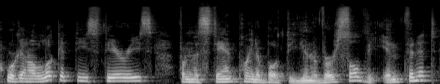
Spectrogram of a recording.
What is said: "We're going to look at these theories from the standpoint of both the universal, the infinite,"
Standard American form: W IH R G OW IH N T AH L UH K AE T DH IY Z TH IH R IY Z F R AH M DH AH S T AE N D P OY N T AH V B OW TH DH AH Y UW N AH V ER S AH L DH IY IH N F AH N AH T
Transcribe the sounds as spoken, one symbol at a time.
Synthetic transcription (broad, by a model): W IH R G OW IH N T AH L UH K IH T DH IY Z TH IH R IY Z F R AH M DH AH S T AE N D P OY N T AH B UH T DH AH Y UW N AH V ER S L DH IY IH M F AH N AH T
